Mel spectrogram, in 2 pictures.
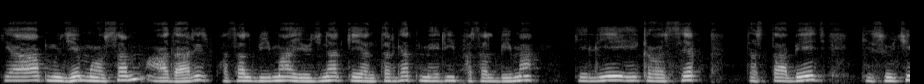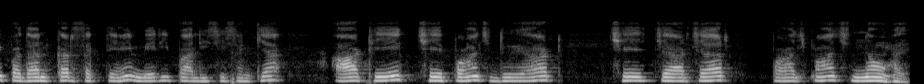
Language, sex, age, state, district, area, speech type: Hindi, male, 60+, Uttar Pradesh, Ayodhya, rural, read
